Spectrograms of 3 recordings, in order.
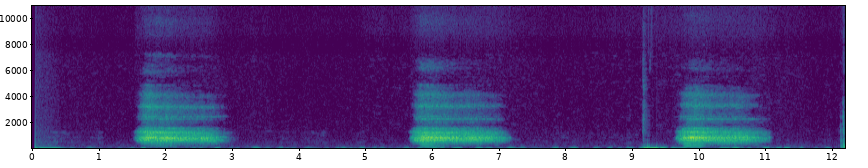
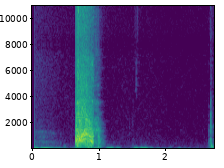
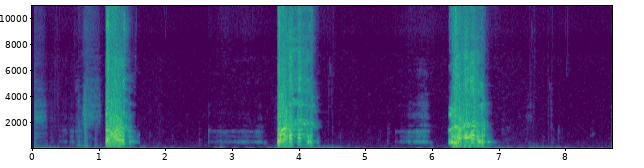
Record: {"exhalation_length": "12.2 s", "exhalation_amplitude": 21857, "exhalation_signal_mean_std_ratio": 0.5, "cough_length": "2.7 s", "cough_amplitude": 32768, "cough_signal_mean_std_ratio": 0.33, "three_cough_length": "8.7 s", "three_cough_amplitude": 32768, "three_cough_signal_mean_std_ratio": 0.36, "survey_phase": "beta (2021-08-13 to 2022-03-07)", "age": "45-64", "gender": "Male", "wearing_mask": "No", "symptom_cough_any": true, "symptom_runny_or_blocked_nose": true, "symptom_shortness_of_breath": true, "symptom_fatigue": true, "symptom_fever_high_temperature": true, "symptom_onset": "4 days", "smoker_status": "Ex-smoker", "respiratory_condition_asthma": false, "respiratory_condition_other": false, "recruitment_source": "Test and Trace", "submission_delay": "2 days", "covid_test_result": "Positive", "covid_test_method": "RT-qPCR", "covid_ct_value": 13.2, "covid_ct_gene": "ORF1ab gene", "covid_ct_mean": 14.0, "covid_viral_load": "26000000 copies/ml", "covid_viral_load_category": "High viral load (>1M copies/ml)"}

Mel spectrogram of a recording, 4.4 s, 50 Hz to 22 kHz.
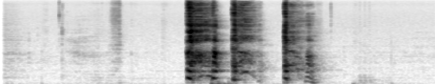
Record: {"three_cough_length": "4.4 s", "three_cough_amplitude": 10524, "three_cough_signal_mean_std_ratio": 0.31, "survey_phase": "beta (2021-08-13 to 2022-03-07)", "age": "45-64", "gender": "Female", "wearing_mask": "No", "symptom_none": true, "smoker_status": "Ex-smoker", "respiratory_condition_asthma": false, "respiratory_condition_other": false, "recruitment_source": "REACT", "submission_delay": "1 day", "covid_test_result": "Negative", "covid_test_method": "RT-qPCR"}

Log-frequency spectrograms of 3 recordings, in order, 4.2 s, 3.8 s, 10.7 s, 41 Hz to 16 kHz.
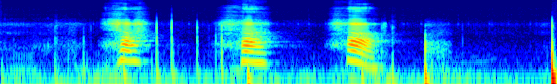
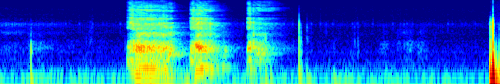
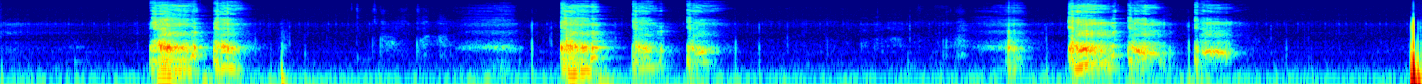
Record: {"exhalation_length": "4.2 s", "exhalation_amplitude": 10930, "exhalation_signal_mean_std_ratio": 0.3, "cough_length": "3.8 s", "cough_amplitude": 32767, "cough_signal_mean_std_ratio": 0.22, "three_cough_length": "10.7 s", "three_cough_amplitude": 32767, "three_cough_signal_mean_std_ratio": 0.23, "survey_phase": "alpha (2021-03-01 to 2021-08-12)", "age": "45-64", "gender": "Female", "wearing_mask": "No", "symptom_cough_any": true, "symptom_new_continuous_cough": true, "symptom_shortness_of_breath": true, "symptom_abdominal_pain": true, "symptom_headache": true, "symptom_onset": "4 days", "smoker_status": "Never smoked", "respiratory_condition_asthma": false, "respiratory_condition_other": false, "recruitment_source": "Test and Trace", "submission_delay": "2 days", "covid_test_result": "Positive", "covid_test_method": "RT-qPCR", "covid_ct_value": 15.9, "covid_ct_gene": "ORF1ab gene", "covid_ct_mean": 16.2, "covid_viral_load": "4800000 copies/ml", "covid_viral_load_category": "High viral load (>1M copies/ml)"}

